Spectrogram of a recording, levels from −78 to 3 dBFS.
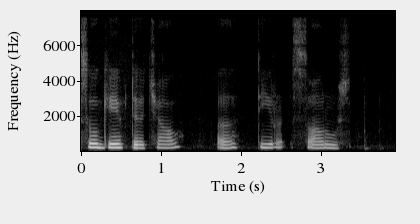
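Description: At 0.71 s the speech drops abruptly in level by about 6 dB and stays down until the end. There is no fade. The step is sudden. The likely cause is one channel dropping out of a stereo feed that is then summed to mono. Sound shared by both channels loses half its contribution. Anything carried only in the missing channel vanishes entirely. The result sounds quieter from that point.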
